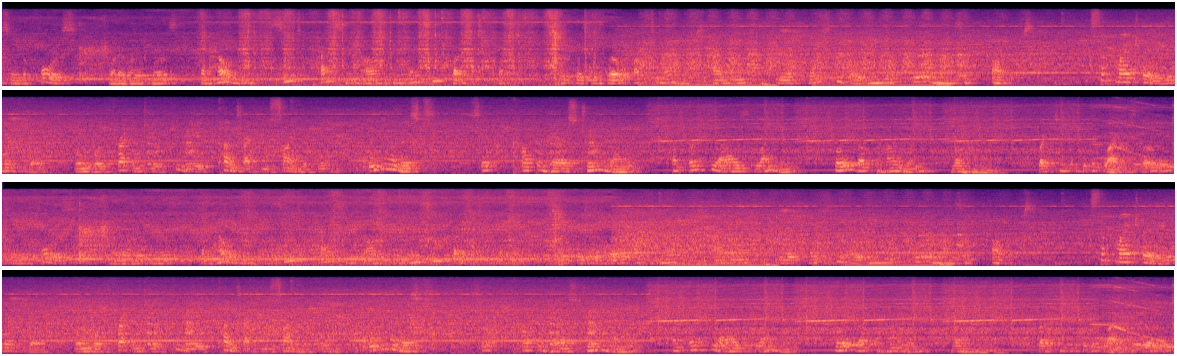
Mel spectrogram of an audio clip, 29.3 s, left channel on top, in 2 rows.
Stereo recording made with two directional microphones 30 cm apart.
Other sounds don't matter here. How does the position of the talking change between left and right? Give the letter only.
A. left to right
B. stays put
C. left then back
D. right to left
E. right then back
E.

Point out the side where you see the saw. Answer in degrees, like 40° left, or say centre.
50° left.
